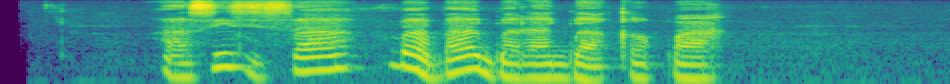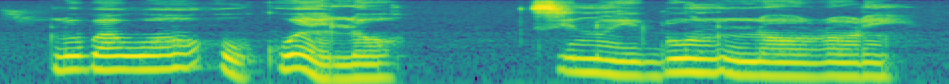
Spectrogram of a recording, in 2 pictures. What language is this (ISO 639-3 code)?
yor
